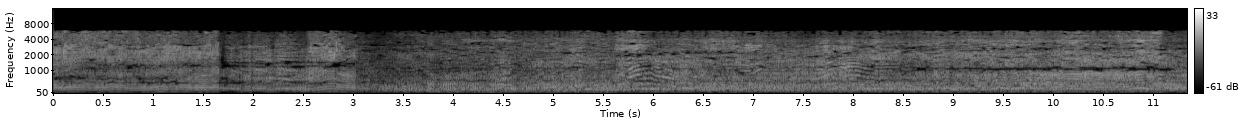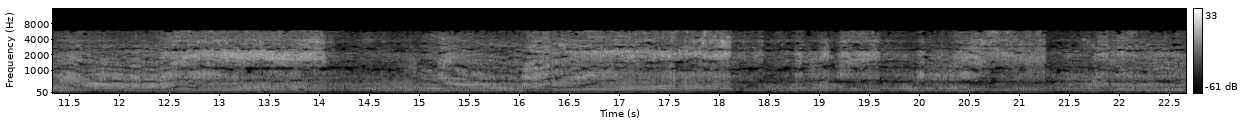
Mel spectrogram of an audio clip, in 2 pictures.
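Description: Four-stroke motocross bike engine revving up and falling back again and again as the throttle is opened and chopped. The sound changes abruptly about 14 and 18 seconds in.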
